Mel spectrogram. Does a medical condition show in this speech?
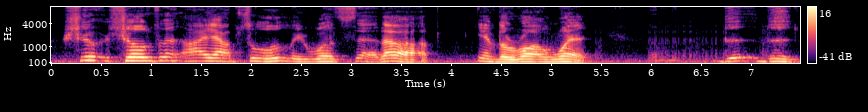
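Yes: cerebral palsy; resource and special ed in elementary school.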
